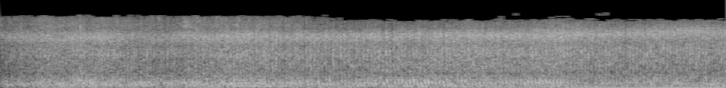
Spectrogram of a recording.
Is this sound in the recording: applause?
no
